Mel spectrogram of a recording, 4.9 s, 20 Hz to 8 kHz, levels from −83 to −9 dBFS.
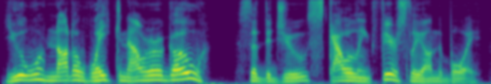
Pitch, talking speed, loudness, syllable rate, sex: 140 Hz, 185 wpm, -17 LUFS, 4.9 syllables/s, male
